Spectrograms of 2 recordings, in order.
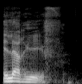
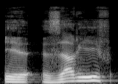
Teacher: Il arrive, he is arriving, has no z sound, but ils arrivent, they're arriving, has a z sound between the words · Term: liaison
